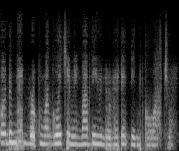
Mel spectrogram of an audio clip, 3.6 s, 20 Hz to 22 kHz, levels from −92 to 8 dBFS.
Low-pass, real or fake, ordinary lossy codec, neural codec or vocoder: 19.8 kHz; fake; MP3, 64 kbps; codec, 44.1 kHz, 0.9 kbps, DAC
